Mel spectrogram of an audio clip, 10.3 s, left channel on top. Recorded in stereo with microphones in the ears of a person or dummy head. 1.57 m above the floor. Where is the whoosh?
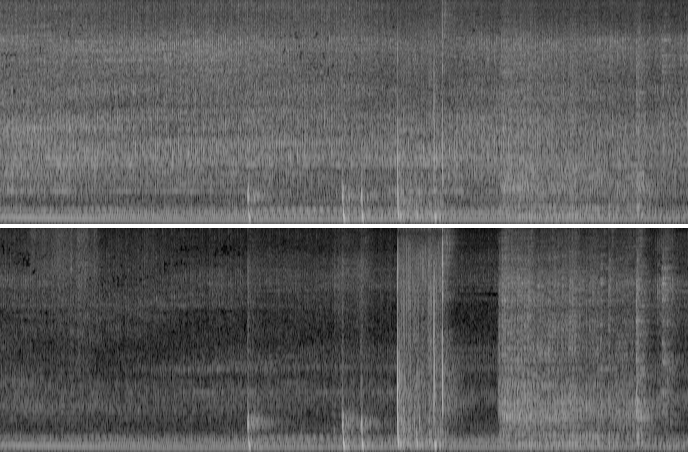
5° left (ahead or behind), 0.6 m.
